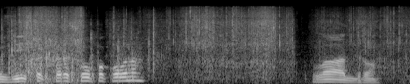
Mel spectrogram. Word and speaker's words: Lladró: Льядро. О, как красиво. Цена составляет 40 долларов. Испанская компания Lladró произносится как « Я-дро».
